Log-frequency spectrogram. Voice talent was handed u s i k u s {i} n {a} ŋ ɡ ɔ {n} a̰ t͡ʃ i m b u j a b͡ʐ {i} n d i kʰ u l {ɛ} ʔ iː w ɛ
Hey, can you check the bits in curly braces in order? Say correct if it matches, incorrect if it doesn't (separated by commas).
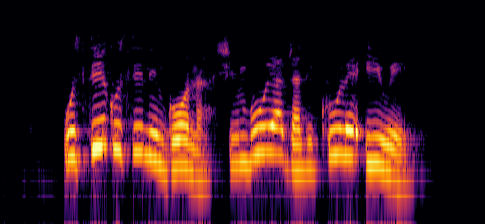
correct, incorrect, correct, incorrect, correct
